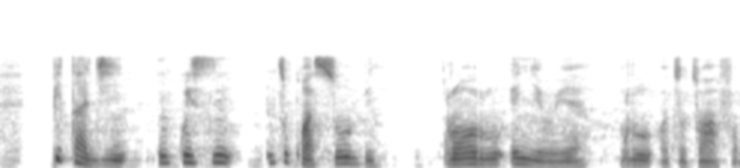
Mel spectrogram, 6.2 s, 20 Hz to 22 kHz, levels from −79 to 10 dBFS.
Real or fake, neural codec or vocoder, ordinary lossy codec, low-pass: real; none; none; 5.4 kHz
